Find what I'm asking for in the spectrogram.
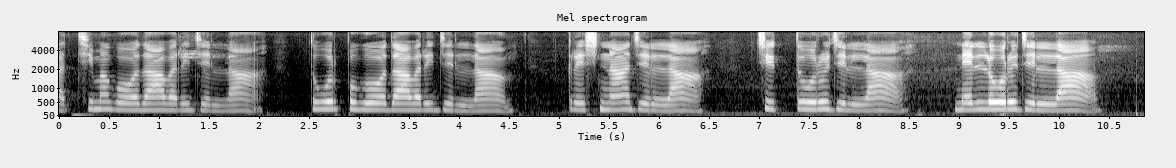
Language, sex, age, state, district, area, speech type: Telugu, female, 45-60, Andhra Pradesh, Konaseema, urban, spontaneous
